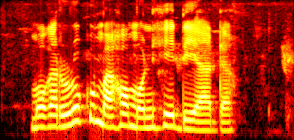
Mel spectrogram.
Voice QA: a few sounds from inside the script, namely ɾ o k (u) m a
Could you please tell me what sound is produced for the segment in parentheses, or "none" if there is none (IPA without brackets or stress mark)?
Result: u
